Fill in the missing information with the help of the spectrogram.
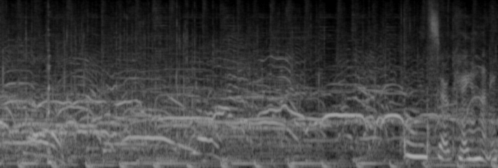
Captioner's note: cheering, applause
